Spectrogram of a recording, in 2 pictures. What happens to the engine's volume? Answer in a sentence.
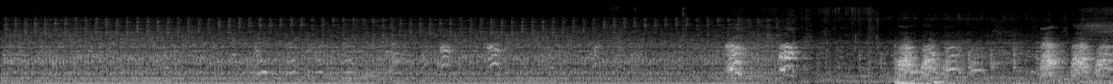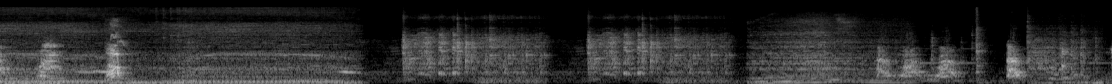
The loudness of the engine goes down.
